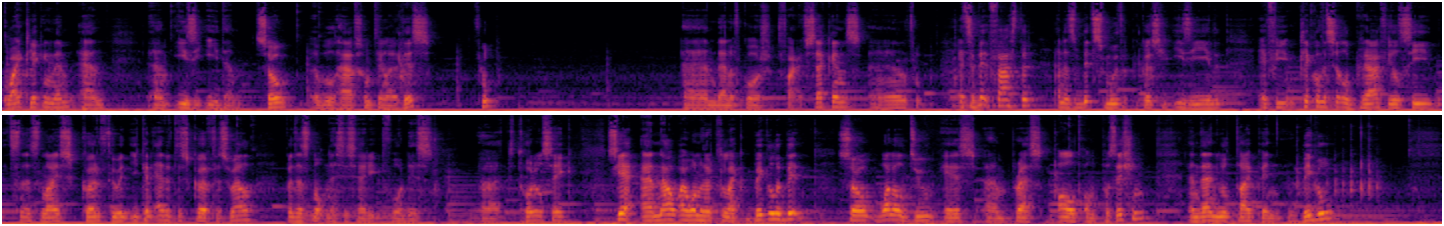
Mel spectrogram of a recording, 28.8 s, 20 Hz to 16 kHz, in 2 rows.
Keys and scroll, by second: 26.9-28.8 typing.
